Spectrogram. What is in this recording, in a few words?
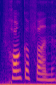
"francophone", French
